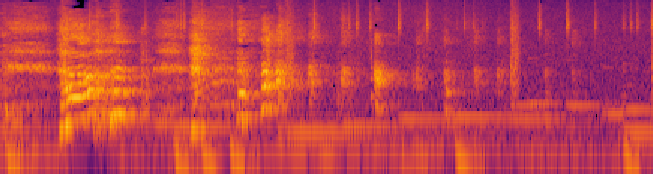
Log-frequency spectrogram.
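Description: Two women laughing over background music with a steady beat. The laughter dies down after about two seconds, leaving the music's held notes and beat.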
